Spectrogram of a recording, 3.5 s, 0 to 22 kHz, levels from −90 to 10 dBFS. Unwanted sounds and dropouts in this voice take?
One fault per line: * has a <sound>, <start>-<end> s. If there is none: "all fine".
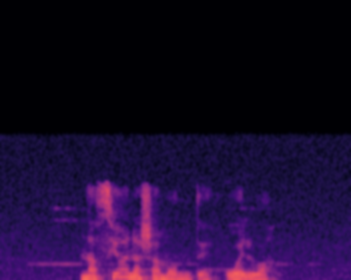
all fine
